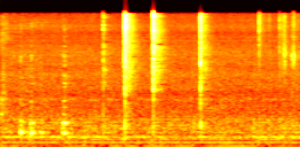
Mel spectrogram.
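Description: An egg cracks against a bowl.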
